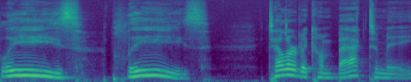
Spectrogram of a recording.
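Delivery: mournful, yearning, sad pleading voice. Retelling a voice heard while working on a client: imitating a longing, sad voice. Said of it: "longing voice, just so sad".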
